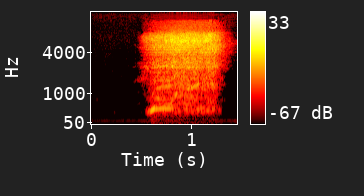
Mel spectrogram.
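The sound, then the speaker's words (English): One long sniff of frankincense essential oil through the nose, an airy inhale lasting under a second and rising sharply before tapering off, over a faint steady electrical hum. No one speaks. “I always like to sniff some of my frankincense.”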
